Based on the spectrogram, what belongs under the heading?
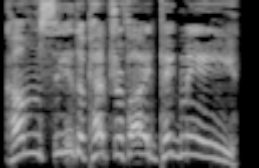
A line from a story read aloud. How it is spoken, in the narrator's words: the barkers cried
